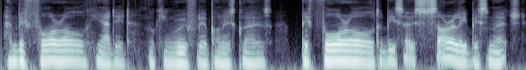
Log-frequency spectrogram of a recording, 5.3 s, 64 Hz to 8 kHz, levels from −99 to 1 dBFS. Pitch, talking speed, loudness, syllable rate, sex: 110 Hz, 180 wpm, -16 LUFS, 6.6 syllables/s, male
